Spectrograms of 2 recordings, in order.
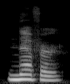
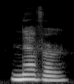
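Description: Both takes have the same delivery.

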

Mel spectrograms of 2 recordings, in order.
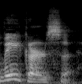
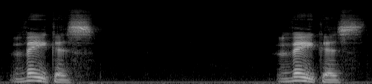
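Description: First: "Vegas" with a curled-tongue r, like "Vay-gers"; mistaken r-coloured vowel. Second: Slow "Vegas" with a plain schwa, "VAY-guhs"; no tongue curl. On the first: Teacher warning against a reading, r-coloured "Vegas". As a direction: slip an r into the second syllable of "Vegas". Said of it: "不要读Vegas". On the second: Teacher modelling for learners, "Vegas" without r. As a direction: say "Vegas" slowly, no r before the s. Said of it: "所以不要勾舌头". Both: Shown as a demonstration.

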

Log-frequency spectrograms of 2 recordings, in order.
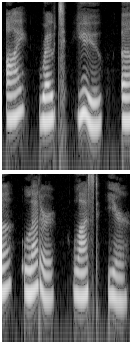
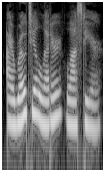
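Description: First: Slow, each word separate; slow reading. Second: Said in the usual way. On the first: Shown as a demonstration. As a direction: read it slowly, word by word. (慢读，逐词停顿) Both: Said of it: "好，慢读一遍".

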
